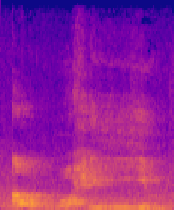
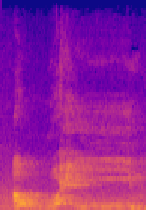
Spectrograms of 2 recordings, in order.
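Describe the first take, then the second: The two takes are said the same way.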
